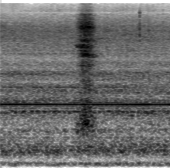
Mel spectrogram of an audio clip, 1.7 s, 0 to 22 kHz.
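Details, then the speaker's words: 5 kW stationary diesel heater set to 5.5 (maximum), hotter than owner's 2 kW unit in a Jumpy: steady even blower roar, constant high fan whine, no surging or sputter; healthy at full output. "Donc c'est sûr, comparé à mon aux 2 kW que j'ai dans le jumpy euh là, on sent que ça ça chauffe dur, ça turbine"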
